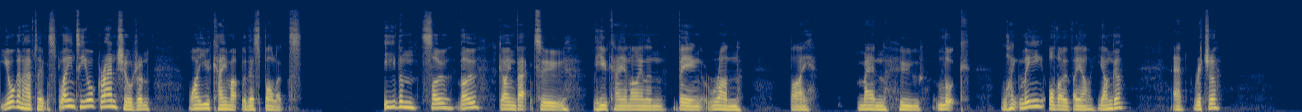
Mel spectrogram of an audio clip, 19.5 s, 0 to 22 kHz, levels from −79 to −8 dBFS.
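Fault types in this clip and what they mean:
Nothing to flag here; listening through the speech, there's no technical fault to point to.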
